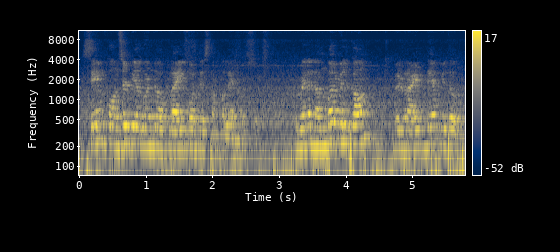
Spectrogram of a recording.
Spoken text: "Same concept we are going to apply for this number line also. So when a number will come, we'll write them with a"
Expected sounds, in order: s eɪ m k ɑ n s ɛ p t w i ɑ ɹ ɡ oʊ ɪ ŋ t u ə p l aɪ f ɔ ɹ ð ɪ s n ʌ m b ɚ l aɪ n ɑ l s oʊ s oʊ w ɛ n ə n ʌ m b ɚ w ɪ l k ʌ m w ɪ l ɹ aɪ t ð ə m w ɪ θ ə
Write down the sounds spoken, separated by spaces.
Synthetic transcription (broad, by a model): s eɪ m k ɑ n s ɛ t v i ɑ ɹ ɡ oʊ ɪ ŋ t u ə p l aɪ f ɔ ɹ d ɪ s n ʌ m b ɚ l aɪ n ɑ l s oʊ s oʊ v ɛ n ə n ʌ m b ɚ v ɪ l k ʌ m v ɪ l ɹ aɪ t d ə m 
